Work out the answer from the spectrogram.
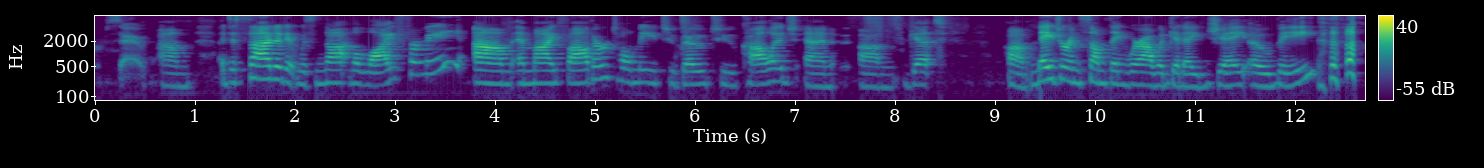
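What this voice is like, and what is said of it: Mississippi accent. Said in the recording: “where is your accent from? ... I grew up in Mississippi in a small town”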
